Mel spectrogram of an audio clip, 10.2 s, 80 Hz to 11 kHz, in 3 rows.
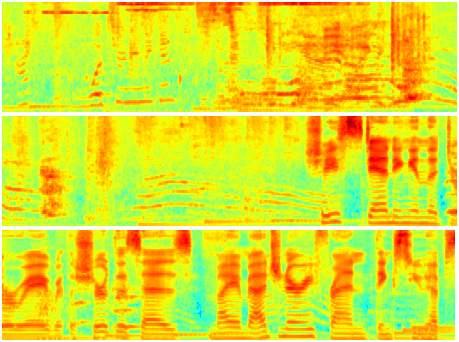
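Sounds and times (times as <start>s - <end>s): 
speech: 0.7s - 3.0s, 5.8s - 10.2s
dogs barking and yelping excitedly: 0.8s - 5.5s, 6.4s - 8.2s.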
